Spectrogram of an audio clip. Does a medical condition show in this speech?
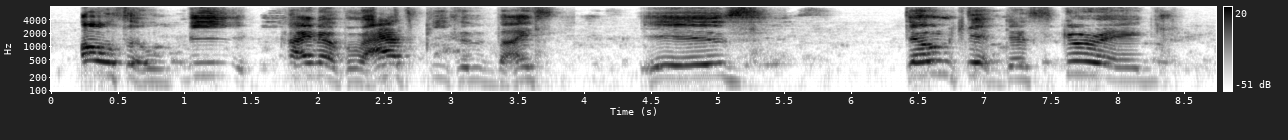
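Yes: cerebral palsy; legs affected.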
